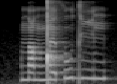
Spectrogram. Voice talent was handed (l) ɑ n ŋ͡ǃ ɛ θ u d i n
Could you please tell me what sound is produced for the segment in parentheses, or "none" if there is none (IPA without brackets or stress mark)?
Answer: n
